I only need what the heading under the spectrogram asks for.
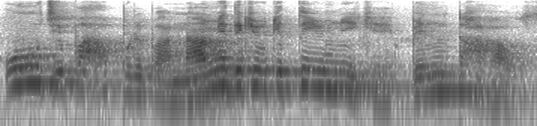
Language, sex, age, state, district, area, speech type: Maithili, male, 18-30, Bihar, Samastipur, rural, spontaneous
